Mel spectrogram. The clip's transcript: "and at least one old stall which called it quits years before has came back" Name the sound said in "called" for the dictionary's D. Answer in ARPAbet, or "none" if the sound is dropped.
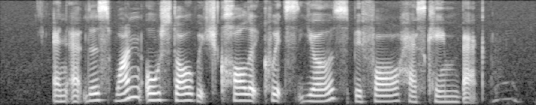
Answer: none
